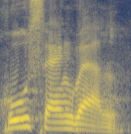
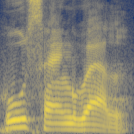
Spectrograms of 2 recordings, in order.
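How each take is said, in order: Both takes have the same delivery.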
